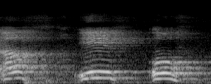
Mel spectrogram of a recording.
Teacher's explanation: فا کا مخرج نیچے کے ہونٹ کا پیٹ اور اوپر کے دانتوں کے کنارے سے ادا ہوتا ہے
